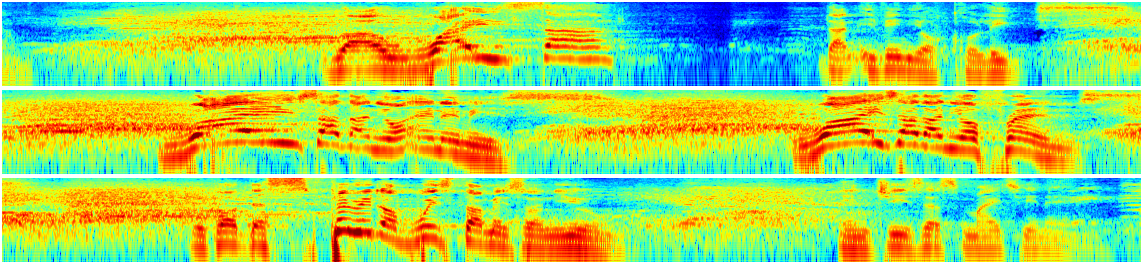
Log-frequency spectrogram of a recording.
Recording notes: Preached at the Wisdom Impartation Service.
